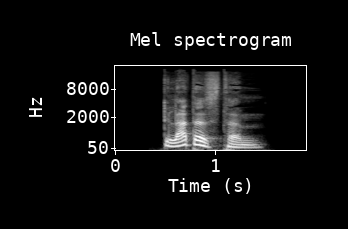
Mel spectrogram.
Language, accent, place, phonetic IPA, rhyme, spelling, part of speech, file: German, Germany, Berlin, [ˈɡlatəstəm], -atəstəm, glattestem, adjective, De-glattestem.ogg
- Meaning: strong dative masculine/neuter singular superlative degree of glatt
